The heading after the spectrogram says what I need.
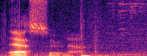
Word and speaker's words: Esuna: So in Japanese it's pronounced with an eh sound, so esuna.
